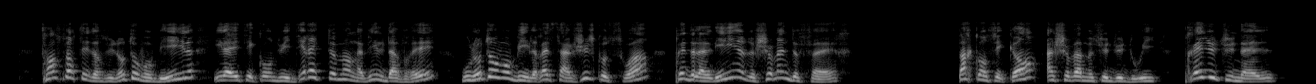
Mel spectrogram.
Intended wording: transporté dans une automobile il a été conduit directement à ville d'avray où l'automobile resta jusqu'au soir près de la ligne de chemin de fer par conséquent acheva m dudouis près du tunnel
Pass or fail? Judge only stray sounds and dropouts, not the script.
pass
